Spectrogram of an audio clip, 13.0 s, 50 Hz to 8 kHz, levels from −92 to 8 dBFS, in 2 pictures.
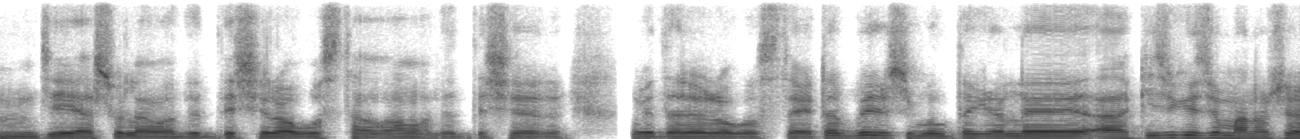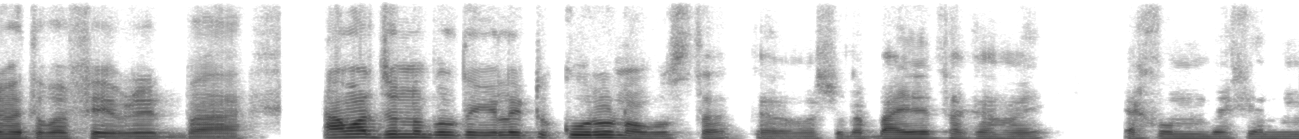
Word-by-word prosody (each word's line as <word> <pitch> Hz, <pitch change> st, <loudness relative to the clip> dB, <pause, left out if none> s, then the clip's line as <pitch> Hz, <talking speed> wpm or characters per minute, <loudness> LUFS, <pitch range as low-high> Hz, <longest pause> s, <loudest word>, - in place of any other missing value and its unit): এখন -, -, 0 dB, 0.2 s
যে 110 Hz, -, +2 dB, 0.2 s
আসলে 105 Hz, 0 st, 0 dB
আমাদের 100 Hz, +1 st, -1 dB
দেশের 105 Hz, +1 st, +1 dB
অবস্থা 100 Hz, 0 st, -3 dB
বা 95 Hz, -, -3 dB
আমাদের 95 Hz, 0 st, -5 dB
দেশের 100 Hz, -1 st, -3 dB, 0.5 s
weather 110 Hz, 0 st, +1 dB
এর 105 Hz, -, +1 dB
অবস্থা 100 Hz, +1 st, -5 dB
এটা 140 Hz, -, -1 dB
বেশ 145 Hz, -1 st, +1 dB
বলতে 125 Hz, -1 st, -2 dB
গেলে 125 Hz, 0 st, +2 dB, 0.4 s
আ -, -, +4 dB, 0.2 s
কিছু, 140 Hz, +2 st, -2 dB
কিছু 145 Hz, 0 st, 0 dB
মানুষের 120 Hz, +1 st, 0 dB
হয়তোবা 110 Hz, -1 st, +1 dB
favorite 105 Hz, -1 st, 0 dB
বা 100 Hz, 0 st, +1 dB, 0.6 s
আমার 185 Hz, +2 st, +8 dB
জন্য 175 Hz, 0 st, +4 dB
বলতে 155 Hz, 0 st, +2 dB
গেলে 145 Hz, +1 st, +2 dB
একটু 155 Hz, +3 st, -6 dB
করুণ 160 Hz, 0 st, +7 dB
অবস্থা। 110 Hz, +1 st, -5 dB, 0.2 s
কারণ 105 Hz, -1 st, -7 dB
আসলে 110 Hz, 0 st, -9 dB
বাইরে 115 Hz, +1 st, +2 dB
থাকা 115 Hz, -1 st, -6 dB
হয়। 110 Hz, 0 st, -6 dB, 0.5 s
এখন 120 Hz, +1 st, -7 dB, 0.2 s
দেখেন 115 Hz, 0 st, -7 dB
115 Hz, 170 wpm, -20 LUFS, 105-125 Hz, 0.6 s, আমার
